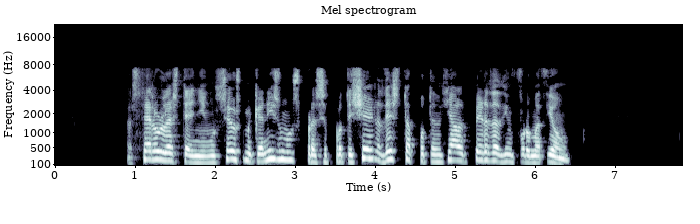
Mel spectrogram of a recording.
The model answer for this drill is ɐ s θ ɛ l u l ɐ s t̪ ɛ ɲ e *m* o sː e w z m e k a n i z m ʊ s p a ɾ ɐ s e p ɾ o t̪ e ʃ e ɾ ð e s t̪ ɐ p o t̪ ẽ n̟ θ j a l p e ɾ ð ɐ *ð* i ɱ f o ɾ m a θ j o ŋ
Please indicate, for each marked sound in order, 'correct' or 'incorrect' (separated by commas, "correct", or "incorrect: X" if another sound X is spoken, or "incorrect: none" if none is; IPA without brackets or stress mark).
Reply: incorrect: ŋ, correct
